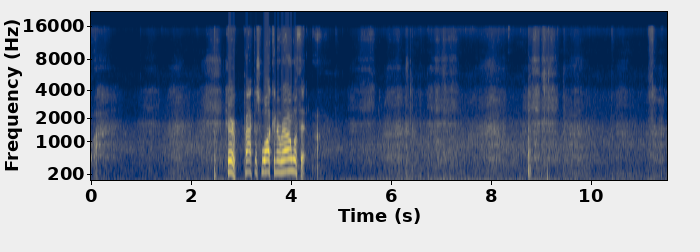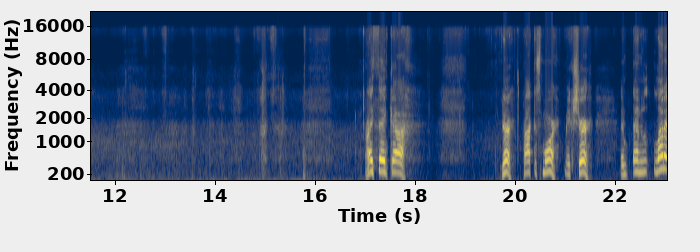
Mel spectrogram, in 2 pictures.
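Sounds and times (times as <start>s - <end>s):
steady low hum: 0.0s - 17.0s
shuffling footsteps: 6.2s - 16.3s.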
